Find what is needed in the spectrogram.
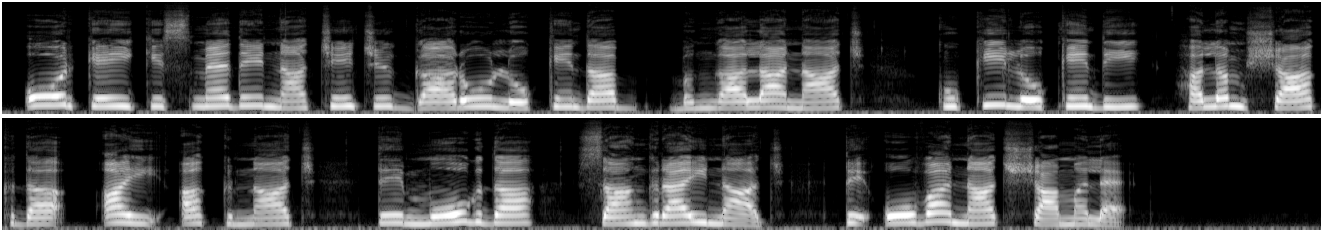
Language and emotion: Dogri, neutral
